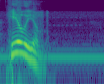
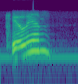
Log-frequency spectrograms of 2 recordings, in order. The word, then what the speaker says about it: Helium: Killian. – Helium. – Gillian. – Helium. – Okay. – You gotta say Helium. – Okay, Killian. – I don't know who's pronouncing a K. Helium with an H.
